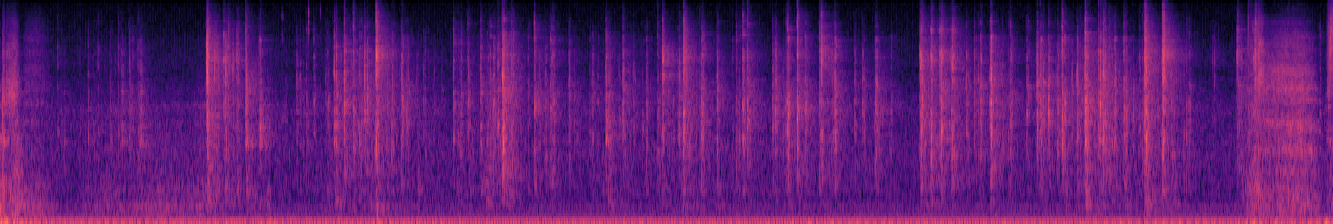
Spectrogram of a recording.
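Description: Typing on a computer keyboard: irregular runs of key clicks with short pauses, starting about a second and a half in.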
